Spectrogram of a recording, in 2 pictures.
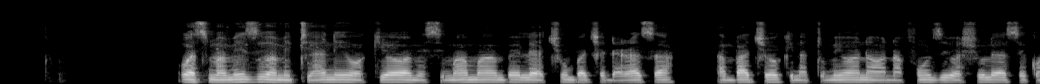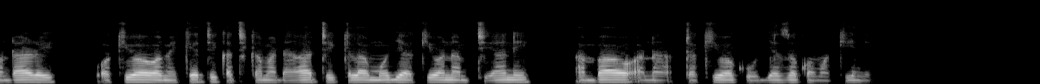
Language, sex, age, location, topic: Swahili, male, 25-35, Dar es Salaam, education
